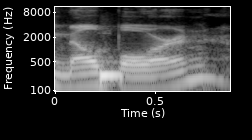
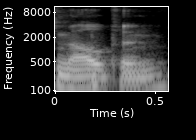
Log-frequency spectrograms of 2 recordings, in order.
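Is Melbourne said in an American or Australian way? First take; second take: American; Australian. First: It is said with an American pronunciation. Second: It is said with an Australian pronunciation. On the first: The speaker calls it wrong. "you Americans say Melbourne" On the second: The speaker calls it right. "when it's Melbourne"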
